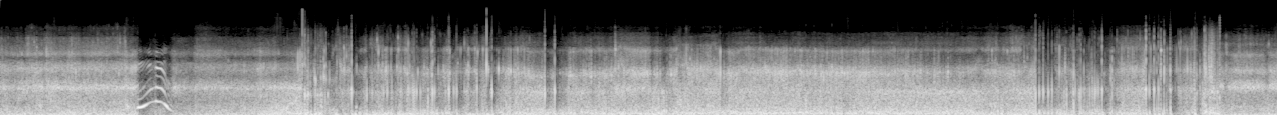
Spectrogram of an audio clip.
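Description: Ocean water rushing and splashing around an action camera in the surf, with spray crackling on the housing and wind on the microphone, busiest once the wave is being ridden. A short rising-and-falling hoot about two seconds in.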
